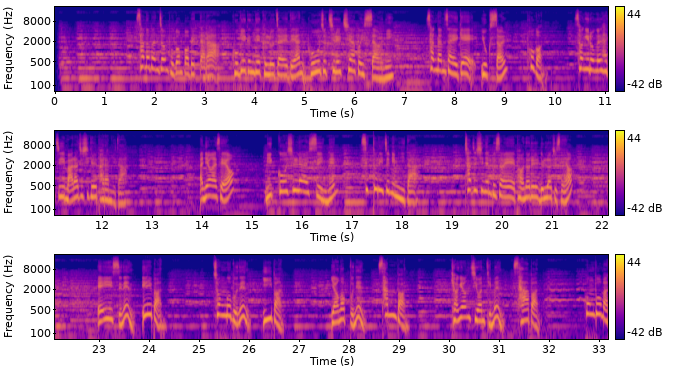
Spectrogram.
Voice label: voiceover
